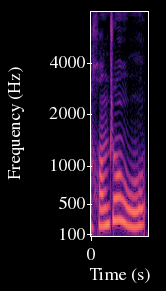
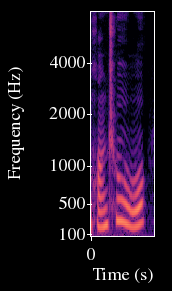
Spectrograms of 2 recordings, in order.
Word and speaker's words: 黄拙吾: 还是不同，所以把黄卓吾念成黄出吴，凭的只有一条，听起来差不多就算。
